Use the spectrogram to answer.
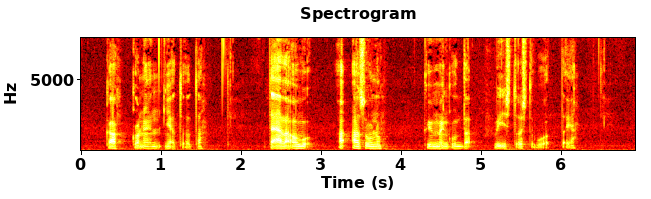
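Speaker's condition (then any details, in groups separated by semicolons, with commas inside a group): Duchenne muscular dystrophy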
